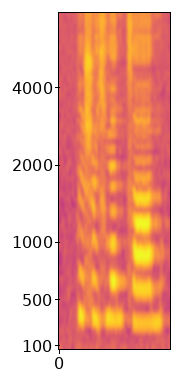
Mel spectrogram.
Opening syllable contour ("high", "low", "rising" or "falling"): falling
